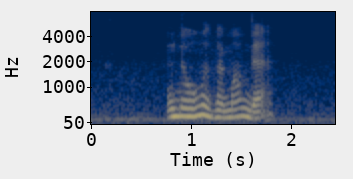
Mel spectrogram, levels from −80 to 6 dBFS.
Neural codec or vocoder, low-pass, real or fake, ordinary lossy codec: none; none; real; none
